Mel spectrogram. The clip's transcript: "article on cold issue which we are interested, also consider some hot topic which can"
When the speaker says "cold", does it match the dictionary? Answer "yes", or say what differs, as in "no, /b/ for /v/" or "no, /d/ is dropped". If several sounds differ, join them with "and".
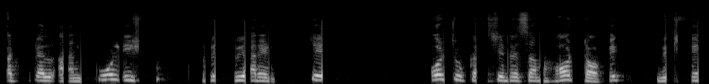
no, /d/ is dropped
